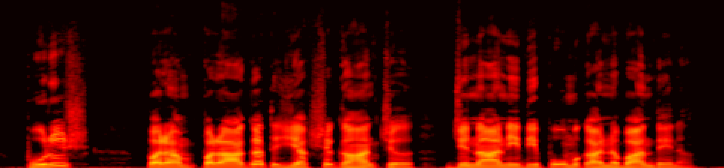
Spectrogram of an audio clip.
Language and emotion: Dogri, neutral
